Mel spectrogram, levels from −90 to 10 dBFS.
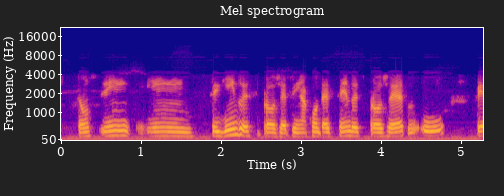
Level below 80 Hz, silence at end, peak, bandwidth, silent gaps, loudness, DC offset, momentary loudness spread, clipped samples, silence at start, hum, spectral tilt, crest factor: -38 dBFS; 0 s; 0 dBFS; 4.4 kHz; none; -12 LUFS; under 0.1%; 6 LU; under 0.1%; 0.1 s; none; -9 dB/octave; 12 dB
